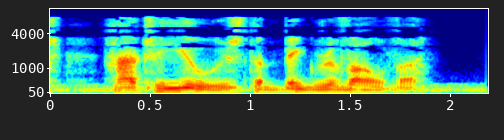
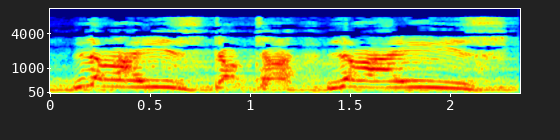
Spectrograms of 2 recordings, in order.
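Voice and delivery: high, frenzied villain shriek; 14 semitones higher, much slower than usual. A narrator's reading. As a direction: shriek the accusation in furious denial. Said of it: "shrieked Greel".

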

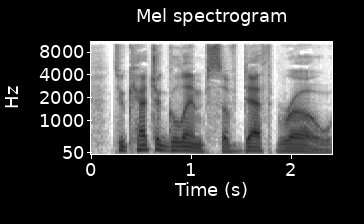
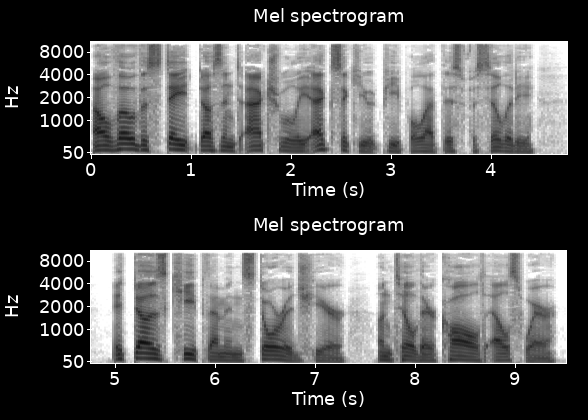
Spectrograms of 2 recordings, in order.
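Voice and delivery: ordinary delivery, nothing marked

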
